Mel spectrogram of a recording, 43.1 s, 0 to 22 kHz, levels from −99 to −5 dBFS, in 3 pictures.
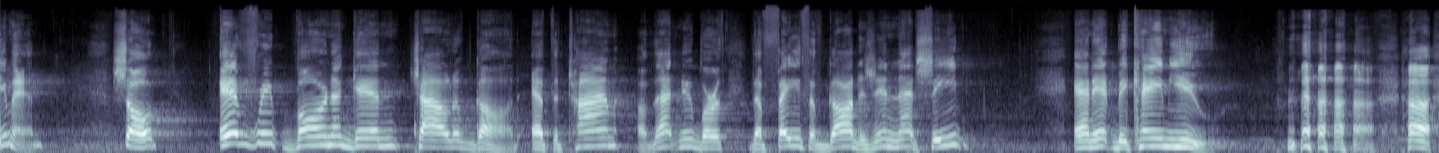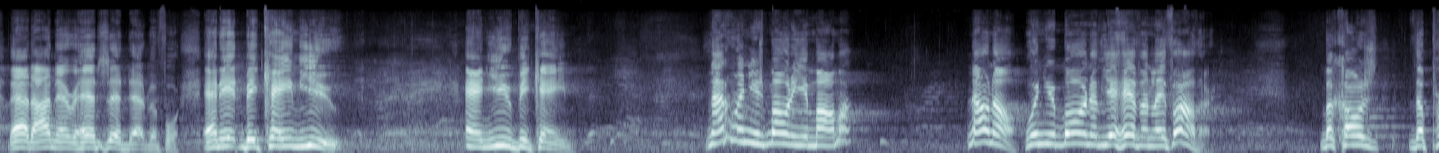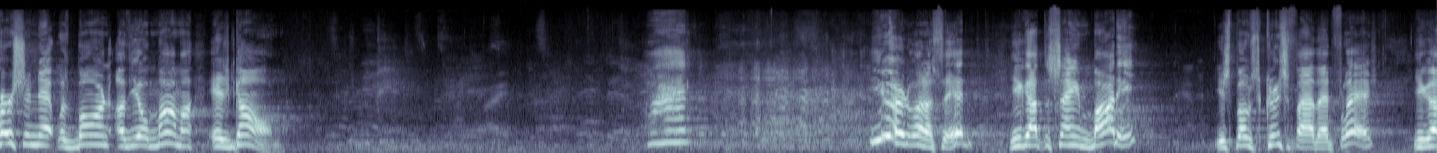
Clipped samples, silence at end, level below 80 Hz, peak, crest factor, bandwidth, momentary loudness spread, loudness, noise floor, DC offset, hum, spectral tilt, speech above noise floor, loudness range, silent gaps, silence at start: under 0.1%; 0 s; -58 dBFS; 0 dBFS; 20 dB; 16.5 kHz; 18 LU; -19 LUFS; -54 dBFS; under 0.1%; none; -5 dB/octave; 35 dB; 5 LU; none; 0 s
